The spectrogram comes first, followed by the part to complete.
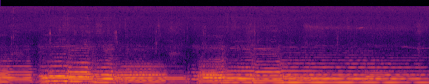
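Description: Ensemble of tubas and euphoniums playing sustained low chords that change every second or two, ending on a long held chord from about two-thirds of the way through.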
